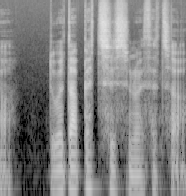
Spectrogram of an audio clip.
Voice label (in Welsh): "betys", Welsh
